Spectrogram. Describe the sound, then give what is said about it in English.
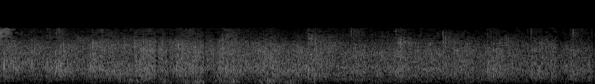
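An audience claps its hands for all the mothers in sustained, dense applause, a steady wash of many overlapping claps that holds at an even, fairly loud level for the whole six seconds without voices. “Why don't we give all the mothers a hand clap today?”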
